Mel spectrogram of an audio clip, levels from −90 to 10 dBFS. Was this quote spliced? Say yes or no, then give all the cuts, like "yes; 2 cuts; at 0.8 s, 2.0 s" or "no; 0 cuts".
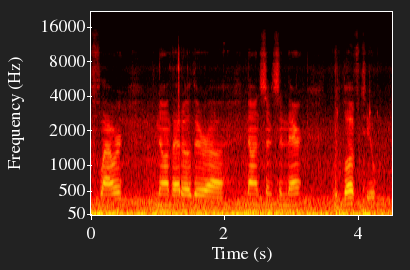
yes; 1 cut; at 3.6 s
